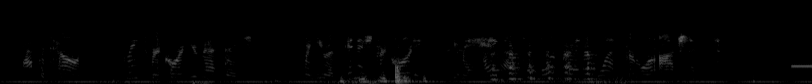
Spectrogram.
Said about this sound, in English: No, we're calling Rory Scovel. The phone is ringing. Of course, we can only let it ring 68 times. That's our limit.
